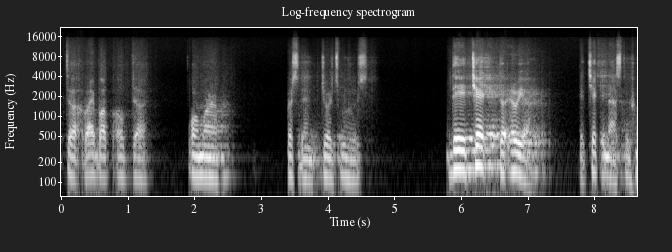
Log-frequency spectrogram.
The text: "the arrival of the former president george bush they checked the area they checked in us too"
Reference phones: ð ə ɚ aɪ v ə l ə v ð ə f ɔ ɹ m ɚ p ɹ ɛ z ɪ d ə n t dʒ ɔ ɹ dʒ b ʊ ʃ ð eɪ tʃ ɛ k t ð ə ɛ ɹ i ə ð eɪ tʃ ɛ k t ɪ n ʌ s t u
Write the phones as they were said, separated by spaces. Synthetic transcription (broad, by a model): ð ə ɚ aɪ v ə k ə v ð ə f ɔ ɹ m ɚ p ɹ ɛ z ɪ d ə n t dʒ ɔ ɹ dʒ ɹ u s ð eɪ tʃ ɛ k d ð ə ɛ ɹ i ə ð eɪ tʃ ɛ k ɪ n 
